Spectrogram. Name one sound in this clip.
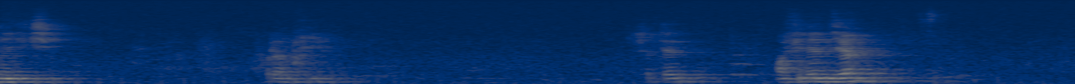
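A man speaks in short bursts through a microphone and loudspeakers, in a large echoing hall.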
